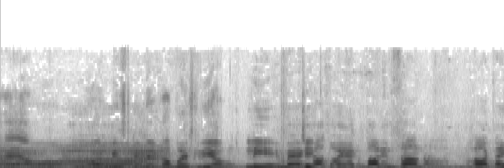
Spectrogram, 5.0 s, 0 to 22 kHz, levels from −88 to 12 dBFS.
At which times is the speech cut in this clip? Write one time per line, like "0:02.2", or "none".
0:02.8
